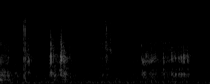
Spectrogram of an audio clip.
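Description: Faint rustle and a few light taps of a large hardcover picture book's page being turned by hand.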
